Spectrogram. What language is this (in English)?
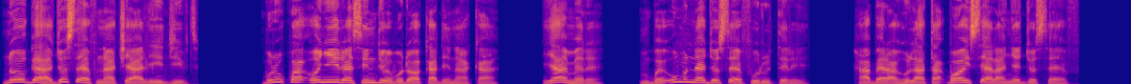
Igbo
